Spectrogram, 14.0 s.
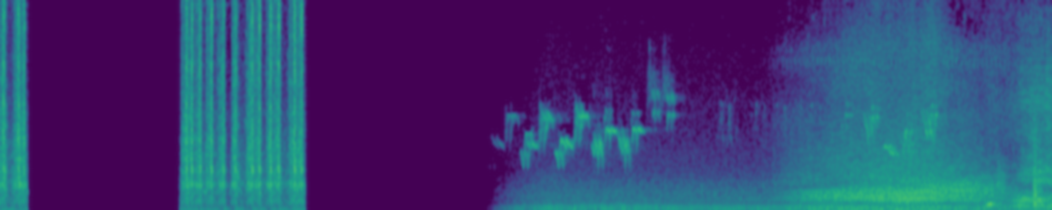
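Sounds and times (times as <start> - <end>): songbird chirping: 6.5 - 13.5
outdoor noise rush: 9.0 - 14.0.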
